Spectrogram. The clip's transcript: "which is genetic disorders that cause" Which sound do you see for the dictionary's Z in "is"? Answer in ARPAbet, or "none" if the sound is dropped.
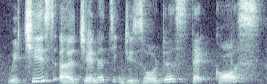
S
